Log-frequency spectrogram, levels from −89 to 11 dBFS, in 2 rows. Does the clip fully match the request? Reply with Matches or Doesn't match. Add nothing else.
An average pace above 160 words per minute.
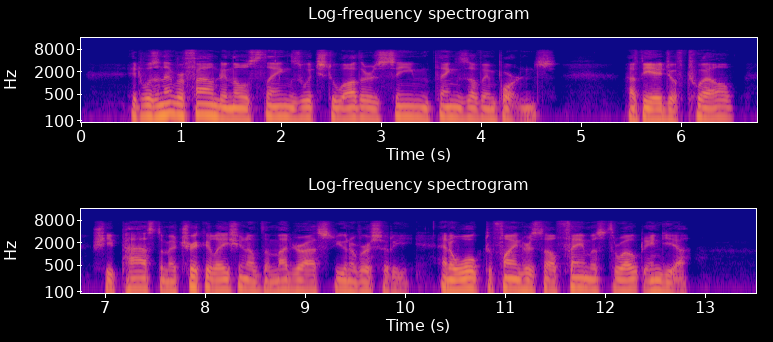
Doesn't match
